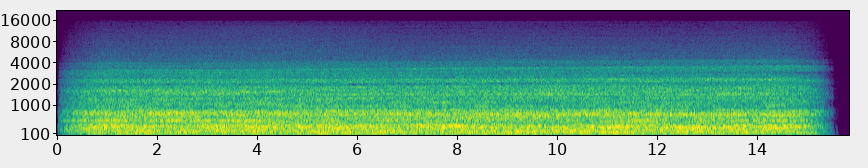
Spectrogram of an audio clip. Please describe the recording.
Scary Sci Fi Mystery Noise 01
cool, effect, fiction, futuristic, game, mystery, noise, old, original, scary, school, sci-fi, scifi, sound, unknown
